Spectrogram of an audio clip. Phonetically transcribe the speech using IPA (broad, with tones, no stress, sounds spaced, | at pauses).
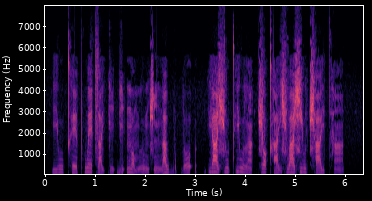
j u˧ kʰ e˧ pʰ w e˥˧ t͡s a˨˩ j k i˨ ʔ ɡ i˦ ʔ n̪ ɔ˨˩ m l u˨˩ ŋ ɕ ĩ˨˩ n̪ a˥˧ w b o˨ p̚ l o˦ ʔ | p j a˥˧ ɕ u˥˧ t̪ʰ j u˥˧ l ã˨ k̚ t͡ɕ ɔ˥˧ kʰ a˧ j ɕ w a˦ ɕ j u˥˧ t͡ɕʰ a˧ j t̪ʰ ã˨ t̚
